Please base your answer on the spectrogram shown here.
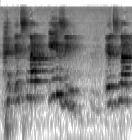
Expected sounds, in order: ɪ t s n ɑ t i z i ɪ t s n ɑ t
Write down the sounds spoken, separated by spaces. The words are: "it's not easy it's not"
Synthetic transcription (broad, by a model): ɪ t s n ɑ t i z i ɪ t s n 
